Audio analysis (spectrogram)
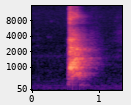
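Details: Pet dog giving a single sharp demand bark, a behaviour that gets it scolded; one short loud bark rising abruptly and fading within half a second, otherwise quiet indoors.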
